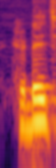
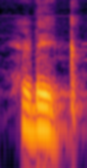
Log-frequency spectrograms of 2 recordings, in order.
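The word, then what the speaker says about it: headache: pronunciation ಬೇರೆ ಇರುತ್ತೆ ನಾವು ಸಾಕಷ್ಟು ಕಡೆಗಳಲ್ಲಿ ನೋಡಿದೀವಿ ಹೆಡೇಕ್ ಅಂತಕಂತ ವರ್ಡ್ ಅನ್ನ ಹೆಡೇಚ್ ಅಂತ ಉಚ್ಚಾರ ಮಾಡ್ತಕಂತದ್ದು ಯಾಕೆಂದ್ರೆ ಇಟ್ ಎಂಡ್ಸ್ ವಿಥ್ ಎಸಿಎಚ್ ಅದನ್ನ ನಾವು ವರ್ಡ್ ಟು ವರ್ಡ್ ಪ್ರೊನೌನ್ಸಿ ನೋಡಿದಾಗ ಅದು ಹೆಡೇಚ್ ಅಂತ ಆಗುತ್ತೆ ಬಟ್ the actual ಪ್ರೊನೌನ್ಸಿಷನ್ ಇಸ್ ಹೆಡೇಕ್ ಇನ್ನು ಕೆಲವೊಂದು ಸಾರಿ ಕೆಲವು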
